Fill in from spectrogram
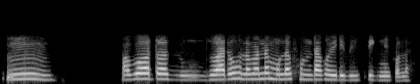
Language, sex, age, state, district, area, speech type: Assamese, female, 18-30, Assam, Dhemaji, rural, conversation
